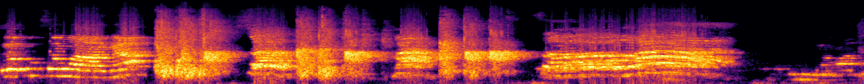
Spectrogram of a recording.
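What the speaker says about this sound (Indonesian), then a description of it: "Tepuk semuanya." A school class claps a rhythmic spirit clap together, with rapid bursts of hand claps mixed with chanting voices, loud and close, ending in a brief pause before more talk.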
